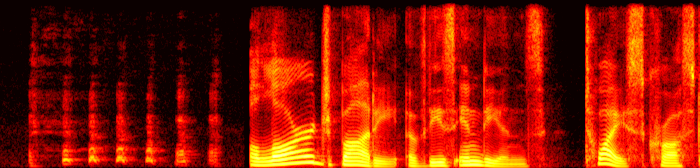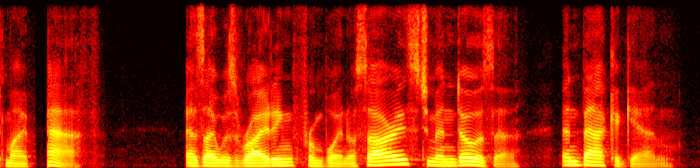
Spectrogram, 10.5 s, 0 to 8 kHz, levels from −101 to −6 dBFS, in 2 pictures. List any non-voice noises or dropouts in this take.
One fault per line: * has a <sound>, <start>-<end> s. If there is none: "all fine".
* has a laugh, 0.2-1.7 s
* has a dropout, 5.5-5.6 s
